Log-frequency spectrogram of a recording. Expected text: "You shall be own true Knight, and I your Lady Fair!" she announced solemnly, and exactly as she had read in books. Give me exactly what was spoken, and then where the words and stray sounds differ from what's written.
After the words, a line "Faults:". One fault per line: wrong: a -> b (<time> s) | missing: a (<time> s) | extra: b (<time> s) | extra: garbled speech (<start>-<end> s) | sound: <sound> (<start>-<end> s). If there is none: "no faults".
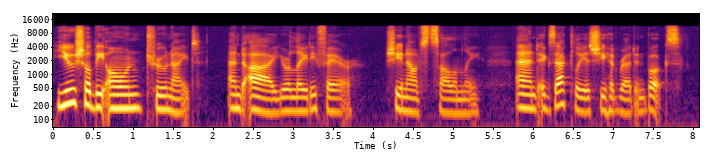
"You shall be own true Knight, and I your Lady Fair!" she announced solemnly, and exactly as she had read in books.
Faults:
no faults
